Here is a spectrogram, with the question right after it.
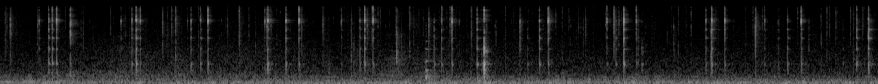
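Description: Long nails tap and scratch the printed glass side of a three-wick glass candle jar with a leaf design and a metal lid, full of wax and held in the hand. The result is a steady stream of quick, light, clicky taps with bright high-pitched glints that die away at once, over a soft low background hum.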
